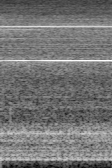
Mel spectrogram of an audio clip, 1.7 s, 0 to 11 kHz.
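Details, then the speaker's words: Indesit XWD71252WUK washing machine in test mode after an F02 motor fault traced to worn carbon brushes; empty drum spinning up toward its 1,200 RPM maximum at about 170–180 W. Smooth, steady high whir with no knocking, motor functioning correctly. Normal high-speed spin. "We're at 169 uh 170 watts of power. 178 180 and you can hear the actual RPM going up. This means the motor now is functioning correctly."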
